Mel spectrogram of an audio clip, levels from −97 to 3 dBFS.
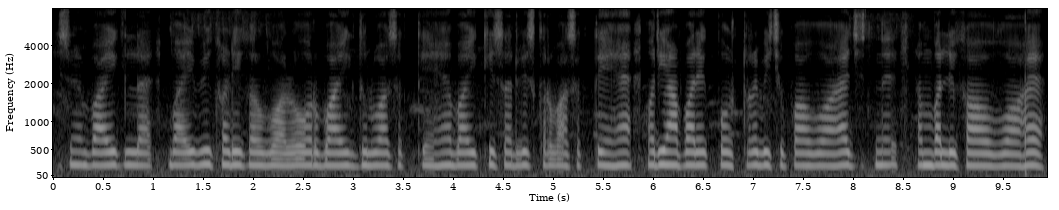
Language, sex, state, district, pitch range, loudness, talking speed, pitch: Hindi, female, Uttar Pradesh, Jyotiba Phule Nagar, 220-230 Hz, -45 LUFS, 195 wpm, 225 Hz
